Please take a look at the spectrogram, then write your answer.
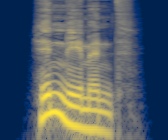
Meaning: present participle of hinnehmen
- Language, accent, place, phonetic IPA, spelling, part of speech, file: German, Germany, Berlin, [ˈhɪnˌneːmənt], hinnehmend, verb, De-hinnehmend.ogg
